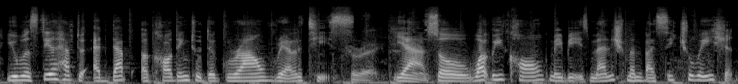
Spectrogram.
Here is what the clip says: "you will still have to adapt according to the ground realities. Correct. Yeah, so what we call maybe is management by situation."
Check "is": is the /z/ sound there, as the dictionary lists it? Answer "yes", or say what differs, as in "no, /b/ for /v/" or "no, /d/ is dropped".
no, /s/ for /z/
